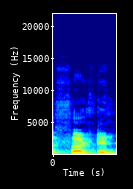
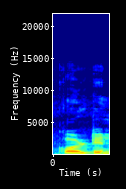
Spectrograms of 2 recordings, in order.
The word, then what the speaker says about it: certain: चाहते हैं, जैसे देखिएगा, जैसे CERTAIN, इसको क्या पढ़ेंगे बोलिए। देखिए तो यहाँ पर सी के बाद ई दिया है ना, तो सी का उच्चारण क्या हो जाएगा, यहाँ पर स हो जाएगा। सर्टेन पढ़ेंगे, कॉर्टेन नहीं पढ़ेंगे, सर्टेन पढ़ेंगे, ठीक है ना।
